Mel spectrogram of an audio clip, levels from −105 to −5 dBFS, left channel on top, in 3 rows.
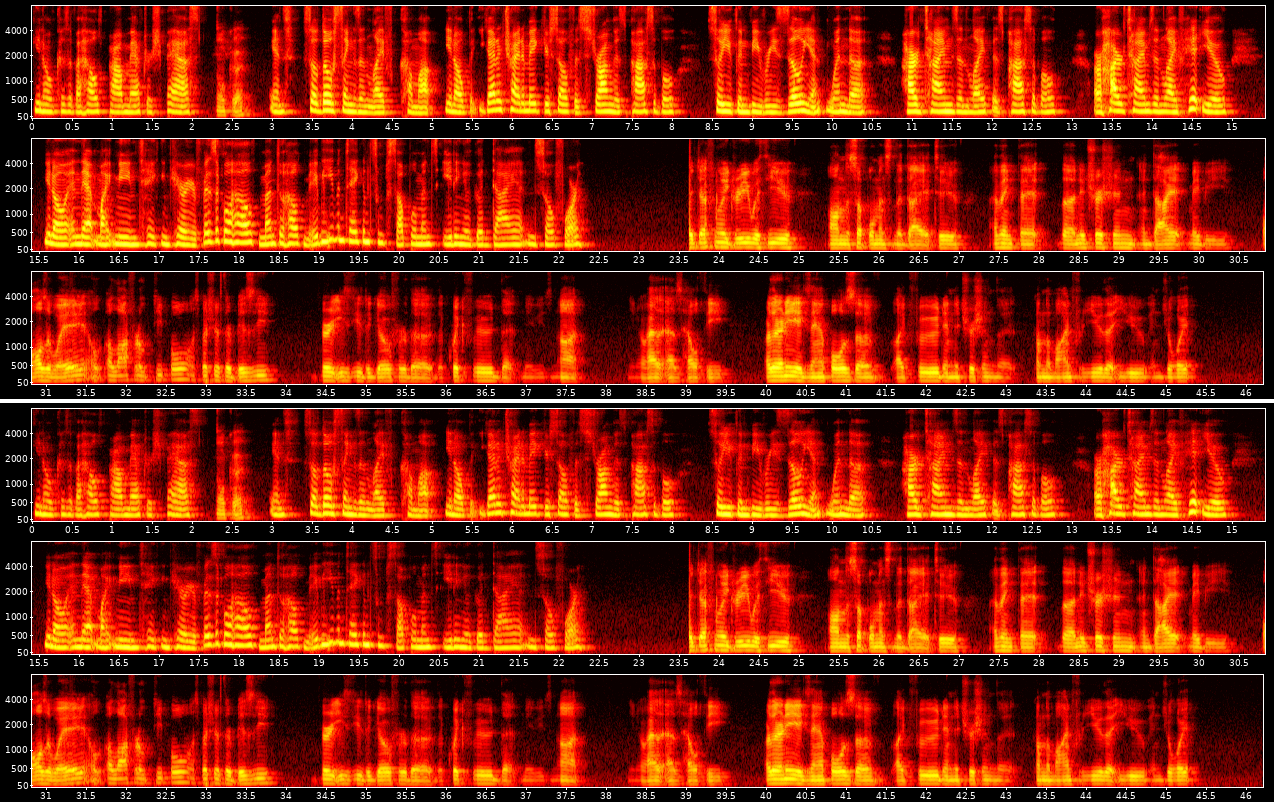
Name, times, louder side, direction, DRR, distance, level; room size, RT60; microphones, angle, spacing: voice 1, 0.0-2.0 3.0-8.0 8.5-10.4 10.9-12.8 13.3-14.9 15.6-22.3, left 3 dB, 50° left, 13 dB, 0.7 m, -29 dB
voice 2, 2.3-2.7 23.6-24.9 25.4-27.0 27.4-28.0 28.3-30.3 30.8-33.8 34.4-37.6 38.4-39.5 40.0-43.1 43.4-45.3, left 1 dB, ahead, 9 dB, 0.6 m, -36 dB
22.5 x 9.8 x 2.5 m, 0.29 s
head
